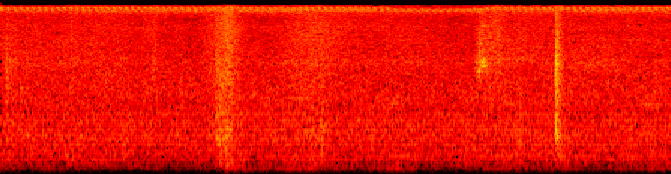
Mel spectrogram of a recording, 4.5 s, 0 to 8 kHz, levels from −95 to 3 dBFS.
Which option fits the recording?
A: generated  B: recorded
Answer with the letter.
B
